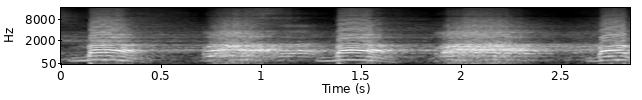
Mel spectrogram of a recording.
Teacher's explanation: দুই ঠোঁটে কয় হরফ বা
